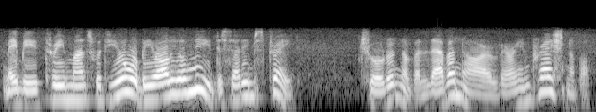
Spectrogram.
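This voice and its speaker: An actress playing a gentle, reasonable, affectionate fiancée in a 1930s radio soap opera. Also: female voice, low-pitched, sing-song, normal speed. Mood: affectionate, reassuring. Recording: tinny, band-limited 1930s radio broadcast.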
